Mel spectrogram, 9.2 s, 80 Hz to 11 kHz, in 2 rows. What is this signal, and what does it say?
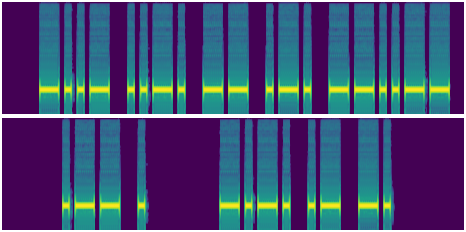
Morse code, heard as a keyed tone, about 19 wpm, 800 Hz. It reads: XFMR, WE CAN
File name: Technical Subjects / Technical Subjects-mp3s / Sw Pwr Sup @18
